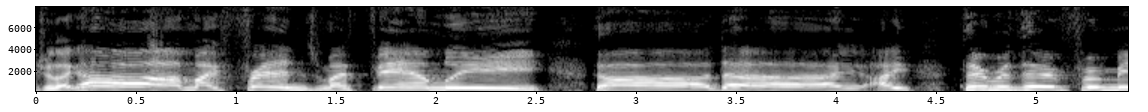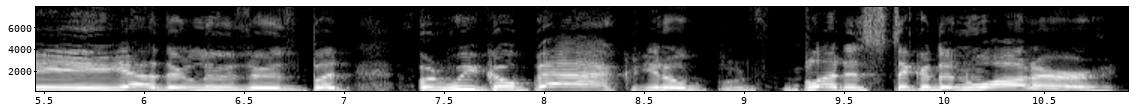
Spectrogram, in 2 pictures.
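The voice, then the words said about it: Mocking whiny voice. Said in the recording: “I don't know why I got to do it in that voice, but it's my whiny voice.”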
